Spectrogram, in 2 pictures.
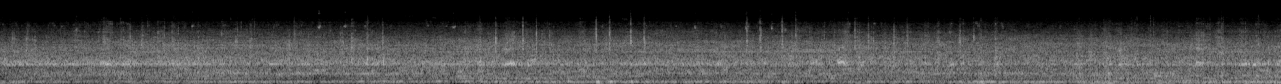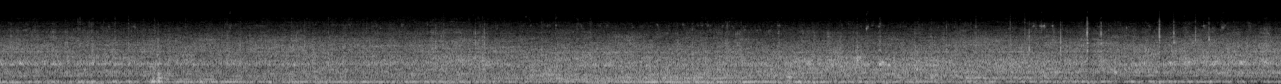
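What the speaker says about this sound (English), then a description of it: "I got to keep an eye on the trains now" Model trains running around a home layout, including a CSX locomotive, give a steady continuous rolling rumble with faint clicking of wheels over rail joints, close by and with no voices.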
